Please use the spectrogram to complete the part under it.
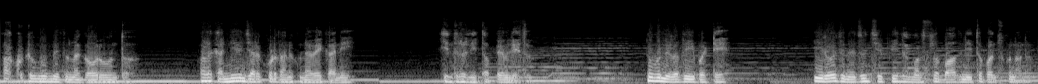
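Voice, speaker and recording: An actor playing a gentle, grieving young widower who pleads softly and earnestly. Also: male voice, medium pitch, dull audio, natural voice.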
